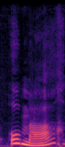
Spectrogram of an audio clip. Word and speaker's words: OMART: Les organisateurs sont l'agence de conseil et création Métronomie et l'incubateur d'artistes Omar, dont sont issus les 30 artistes participants. Omar s'écrit O-M-A-R-T, mot valise composé de home, la maison, plus art.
